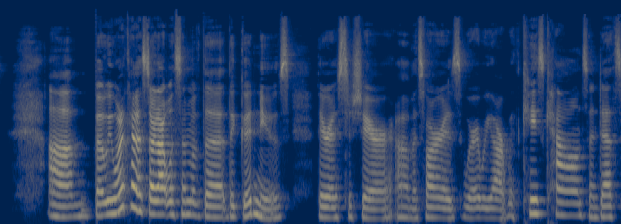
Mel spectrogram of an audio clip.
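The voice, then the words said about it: Sick, slightly altered voice. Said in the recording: “he brought a little something home to share with mommy. So if my voice is a little different today, I do apologize”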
